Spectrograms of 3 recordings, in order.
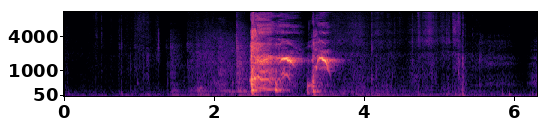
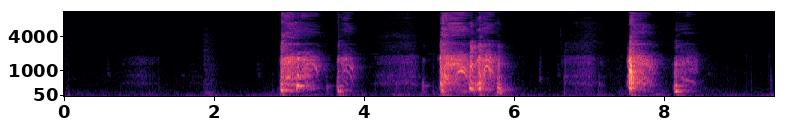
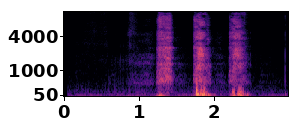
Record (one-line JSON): {"cough_length": "6.3 s", "cough_amplitude": 9645, "cough_signal_mean_std_ratio": 0.28, "three_cough_length": "9.5 s", "three_cough_amplitude": 28332, "three_cough_signal_mean_std_ratio": 0.28, "exhalation_length": "3.0 s", "exhalation_amplitude": 5114, "exhalation_signal_mean_std_ratio": 0.35, "survey_phase": "beta (2021-08-13 to 2022-03-07)", "age": "45-64", "gender": "Male", "wearing_mask": "Yes", "symptom_new_continuous_cough": true, "symptom_runny_or_blocked_nose": true, "symptom_sore_throat": true, "symptom_fatigue": true, "symptom_headache": true, "symptom_onset": "3 days", "smoker_status": "Ex-smoker", "respiratory_condition_asthma": false, "respiratory_condition_other": false, "recruitment_source": "Test and Trace", "submission_delay": "1 day", "covid_test_result": "Positive", "covid_test_method": "RT-qPCR", "covid_ct_value": 19.6, "covid_ct_gene": "ORF1ab gene"}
